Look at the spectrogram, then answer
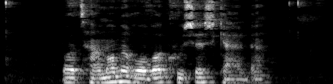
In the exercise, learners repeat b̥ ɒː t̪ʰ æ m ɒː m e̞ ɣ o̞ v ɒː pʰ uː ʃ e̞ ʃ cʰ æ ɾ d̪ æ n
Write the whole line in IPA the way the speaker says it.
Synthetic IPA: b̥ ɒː t̪ʰ æ m ɒː m e̞ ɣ o̞ v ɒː kʰ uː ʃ e̞ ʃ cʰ æ ɾ d̪ æ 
